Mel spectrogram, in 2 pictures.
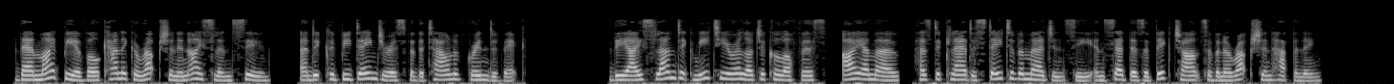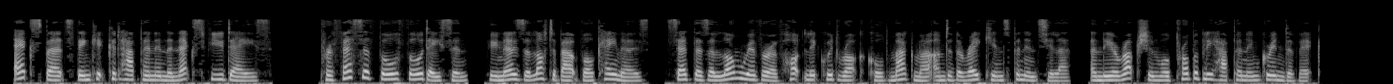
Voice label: English Upper Intermediate FAST Reading; Iceland Declares State of Emergency as Volcano Risk; English Newsroom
